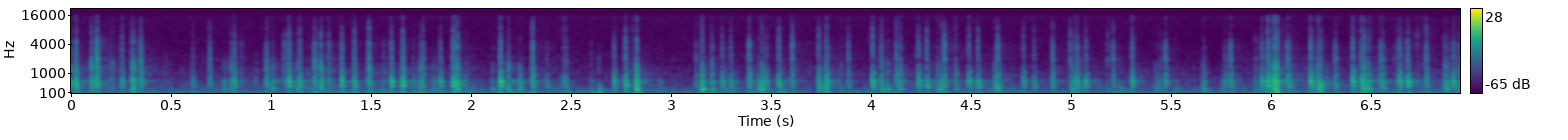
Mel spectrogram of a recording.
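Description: Long nails tap rapidly and irregularly on a medium, hollow, rigid white-and-red cardboard box with a red dot. The result is a dense stream of short, dry clicks with a hollow midrange tone and almost no ring, a few taps landing noticeably harder than the rest.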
